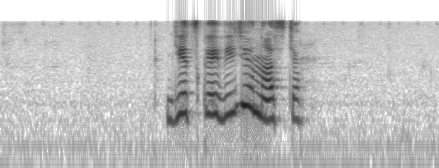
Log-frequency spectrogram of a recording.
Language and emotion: Russian, positive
